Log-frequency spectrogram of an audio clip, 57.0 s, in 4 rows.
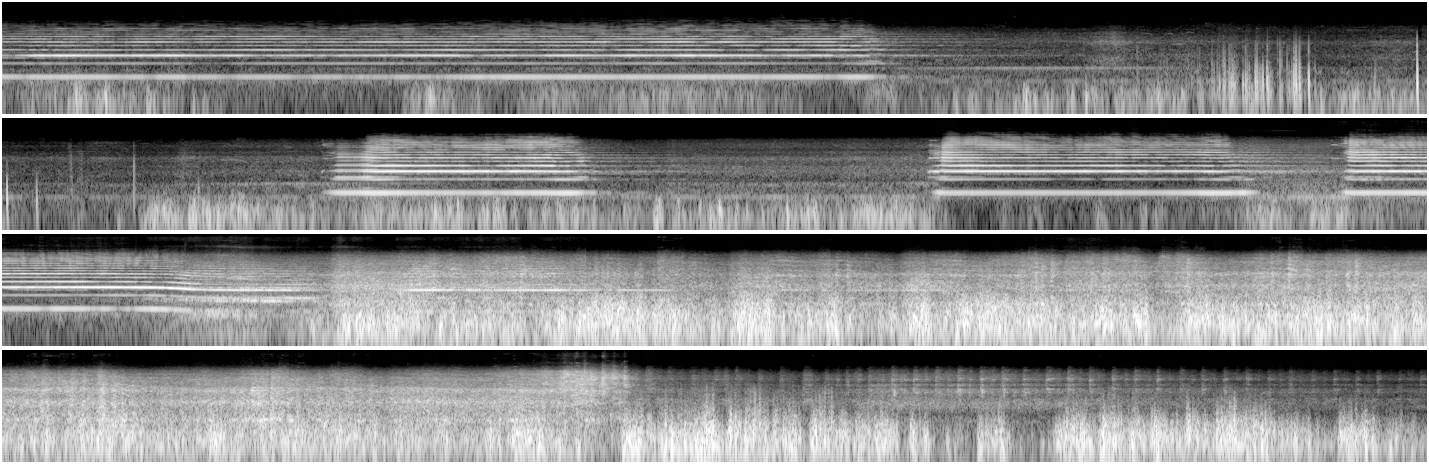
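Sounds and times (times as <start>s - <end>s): locomotive horn blasts: 0.0s - 11.4s, 17.4s - 21.5s, 23.4s - 38.4s
train coaches clattering by: 8.8s - 19.7s, 21.0s - 57.0s.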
